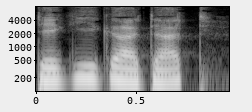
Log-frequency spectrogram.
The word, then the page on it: tegigata't: Mi'gmaq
